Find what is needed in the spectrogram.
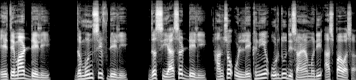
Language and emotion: Goan Konkani, neutral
